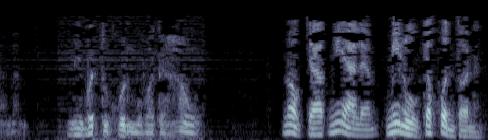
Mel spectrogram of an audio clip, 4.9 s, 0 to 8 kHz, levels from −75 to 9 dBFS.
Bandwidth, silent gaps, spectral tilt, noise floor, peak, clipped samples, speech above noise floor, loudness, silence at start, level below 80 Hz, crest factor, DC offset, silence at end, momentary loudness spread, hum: 5.8 kHz; none; -11 dB/octave; -62 dBFS; -2 dBFS; under 0.1%; 43 dB; -20 LUFS; 0 s; -50 dBFS; 20 dB; under 0.1%; 0.05 s; 11 LU; none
